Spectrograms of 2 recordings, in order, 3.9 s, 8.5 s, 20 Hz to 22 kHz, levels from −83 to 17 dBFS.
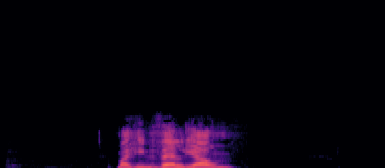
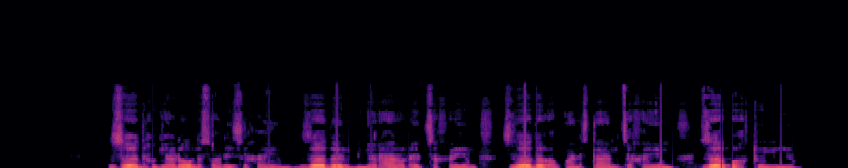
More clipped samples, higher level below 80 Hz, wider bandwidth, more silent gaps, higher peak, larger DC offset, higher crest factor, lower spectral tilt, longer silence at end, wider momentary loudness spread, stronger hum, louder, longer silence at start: neither; second, -68 dBFS vs -62 dBFS; second, 7.2 kHz vs 11 kHz; neither; second, -6 dBFS vs -2 dBFS; neither; about the same, 24 dB vs 22 dB; second, -3 dB/octave vs -7.5 dB/octave; first, 1.55 s vs 0.55 s; second, 12 LU vs 17 LU; neither; about the same, -24 LUFS vs -22 LUFS; about the same, 1.2 s vs 1.1 s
